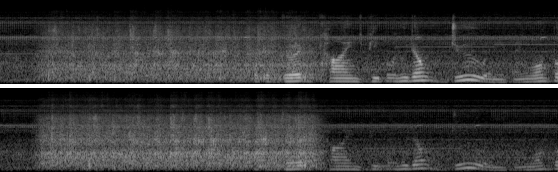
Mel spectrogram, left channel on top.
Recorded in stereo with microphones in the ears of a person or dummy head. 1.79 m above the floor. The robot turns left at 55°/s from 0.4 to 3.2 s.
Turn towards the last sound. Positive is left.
turn(degrees=95)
